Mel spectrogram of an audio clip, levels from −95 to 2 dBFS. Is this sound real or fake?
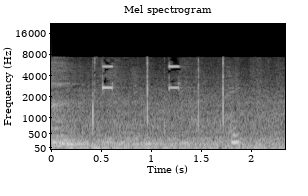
real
